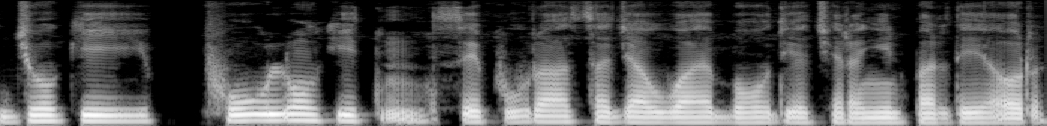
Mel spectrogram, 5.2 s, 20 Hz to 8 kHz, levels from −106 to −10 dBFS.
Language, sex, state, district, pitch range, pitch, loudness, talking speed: Hindi, male, Uttar Pradesh, Hamirpur, 115-140 Hz, 125 Hz, -19 LUFS, 195 wpm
